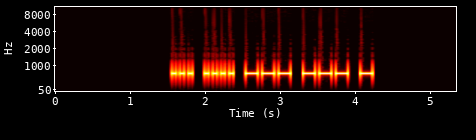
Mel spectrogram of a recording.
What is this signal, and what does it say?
Morse code, heard as a keyed tone, about 22 wpm, 700 Hz. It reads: SHOOT
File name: 5 Letter Words - First 3 Letters Given - 22wpm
